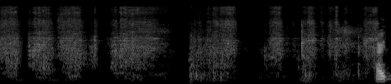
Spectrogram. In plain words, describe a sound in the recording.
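A cloth rubs and wipes against metal.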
